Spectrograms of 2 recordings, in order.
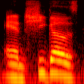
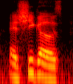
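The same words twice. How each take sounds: The two takes are said the same way.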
